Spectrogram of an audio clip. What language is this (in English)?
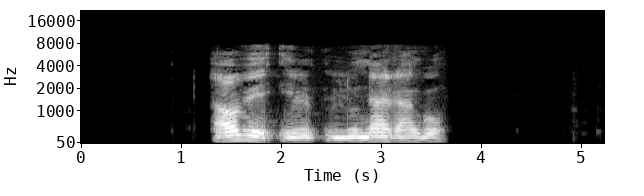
Mokpwe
